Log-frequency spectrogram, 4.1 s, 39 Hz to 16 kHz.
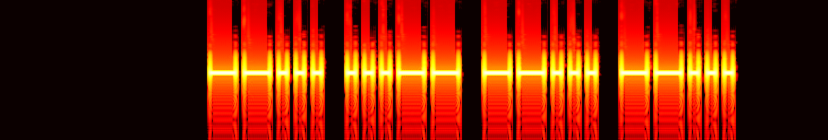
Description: Morse code, heard as a keyed tone, about 28 wpm, 700 Hz. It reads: 7377
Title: Common Cut Numbers - 4-Digit 28wpm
